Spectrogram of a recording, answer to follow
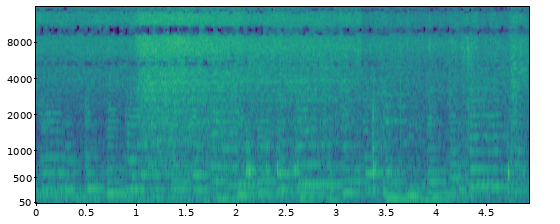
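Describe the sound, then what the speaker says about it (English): Soup is poured into a hot pot of sautéed meat and onions to deglaze it, producing a loud steady sizzle and hiss with occasional clinks of a utensil stirring, close up. "A little bit of the soup to deglaze."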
